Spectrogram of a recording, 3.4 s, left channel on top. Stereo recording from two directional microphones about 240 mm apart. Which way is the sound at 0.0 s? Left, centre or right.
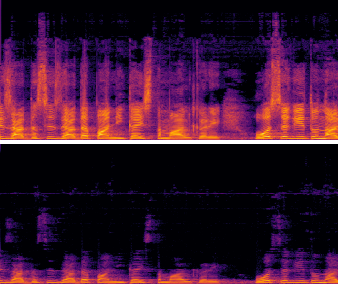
Left.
